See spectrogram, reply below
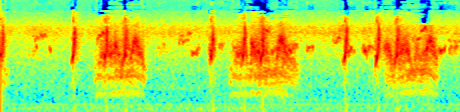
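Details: Female common quail repeating a pattern of a sharp click followed by a dense, harsh chattering burst, about once every second.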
